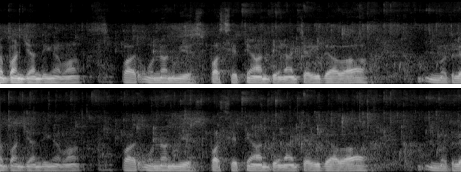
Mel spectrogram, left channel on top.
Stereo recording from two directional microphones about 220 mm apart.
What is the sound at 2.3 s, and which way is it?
Speech, 25° left (ahead or behind).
